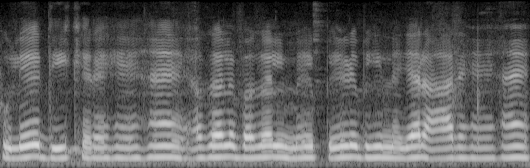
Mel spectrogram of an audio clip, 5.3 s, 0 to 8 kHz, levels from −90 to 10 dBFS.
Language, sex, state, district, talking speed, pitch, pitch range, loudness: Hindi, female, Jharkhand, Garhwa, 135 wpm, 190 Hz, 185-195 Hz, -14 LUFS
